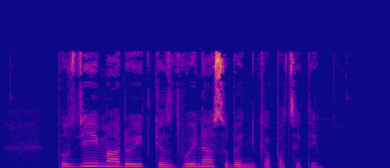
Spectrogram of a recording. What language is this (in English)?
Czech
